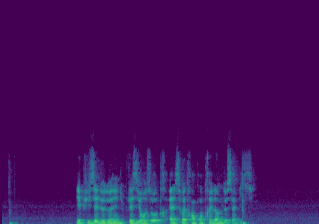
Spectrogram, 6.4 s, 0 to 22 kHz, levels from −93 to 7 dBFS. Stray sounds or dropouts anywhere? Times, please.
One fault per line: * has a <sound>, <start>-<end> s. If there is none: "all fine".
all fine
